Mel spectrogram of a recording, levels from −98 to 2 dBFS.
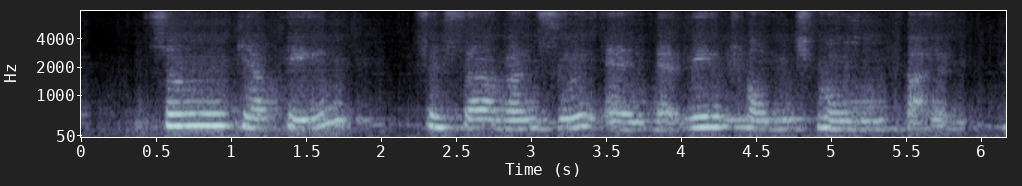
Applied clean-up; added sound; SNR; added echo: neural separator model SepFormer DNS4.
